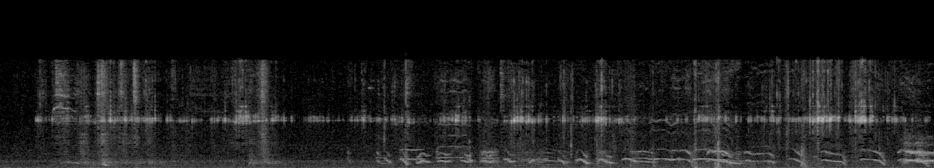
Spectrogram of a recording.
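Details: Mame Shiba puppies, females, making a long series of thin, quavering whimpers and squeaks that grow busier in the second half, over a constant high electrical whine.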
